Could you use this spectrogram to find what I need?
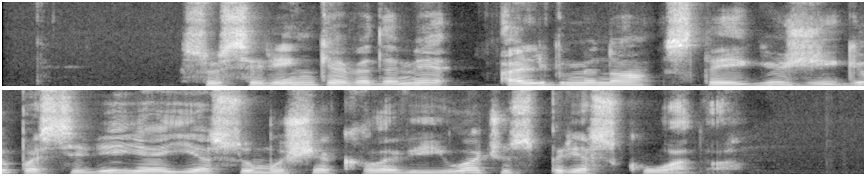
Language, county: Lithuanian, Kaunas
